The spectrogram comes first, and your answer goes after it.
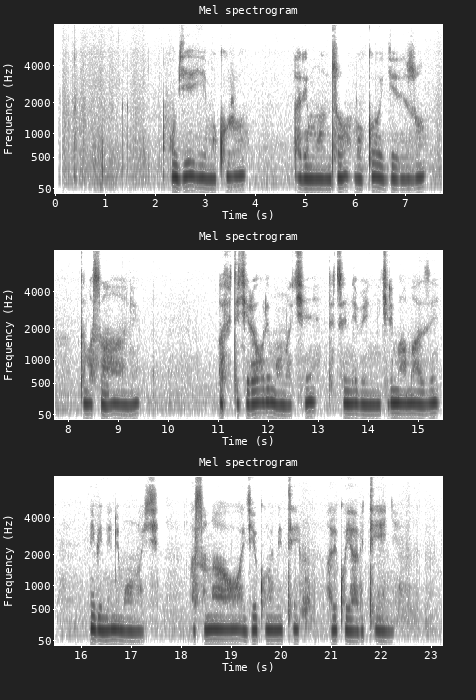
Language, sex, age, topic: Kinyarwanda, female, 25-35, health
